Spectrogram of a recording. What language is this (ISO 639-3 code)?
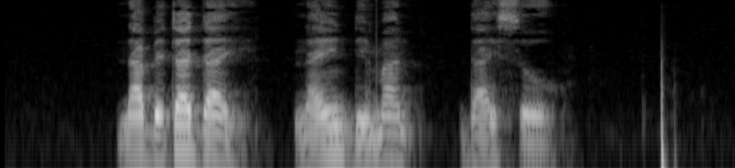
pcm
